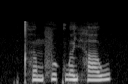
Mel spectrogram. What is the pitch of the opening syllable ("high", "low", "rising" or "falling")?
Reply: low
